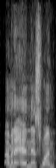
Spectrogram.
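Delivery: high, whiny fake sob; mock crying. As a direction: imitate her crying over the bike. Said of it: "Just starts crying".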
